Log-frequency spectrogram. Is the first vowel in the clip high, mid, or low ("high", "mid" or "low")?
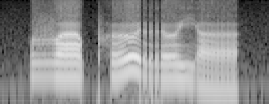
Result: low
